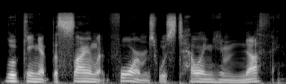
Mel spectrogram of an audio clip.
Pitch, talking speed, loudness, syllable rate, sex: 105 Hz, 190 wpm, -17 LUFS, 4.7 syllables/s, male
